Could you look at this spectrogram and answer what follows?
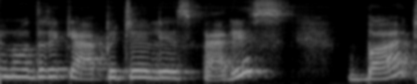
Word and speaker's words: Paris: that the capital is Paris but in French we say it as Pari not Paris yes par and it's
